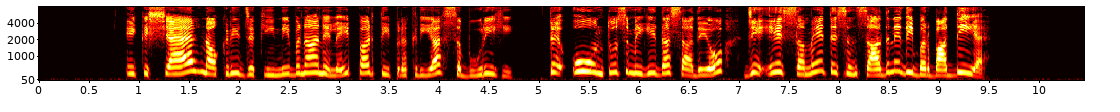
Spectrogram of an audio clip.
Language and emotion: Dogri, angry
